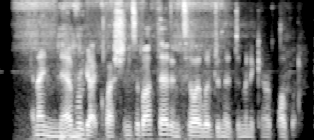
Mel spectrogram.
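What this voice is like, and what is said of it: Distinctive accent. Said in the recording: “I get questions all the time about where my accent is from”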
